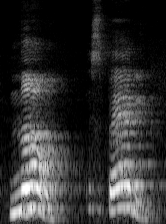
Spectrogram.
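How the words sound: There is a short pause after 'não'.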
